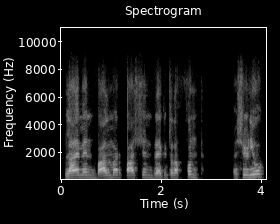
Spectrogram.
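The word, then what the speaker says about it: Pfund: और पढ़ने में तो ये पी फंड लग रहा है, बट जो पी साइलेंट रहता है उसका नाम जो है फुंट।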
